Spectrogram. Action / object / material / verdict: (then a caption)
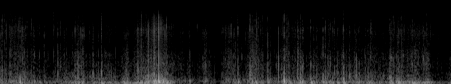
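scrape / synthetic kitchen sponge / synthetic foam / none. Fingers rub and scratch along the surface of a pink synthetic kitchen sponge, solid and soft, held upright beside the microphone. The result is a steady, dense, low-heavy scratchy rustle full of tiny crackles, swelling louder near the middle before easing back down.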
